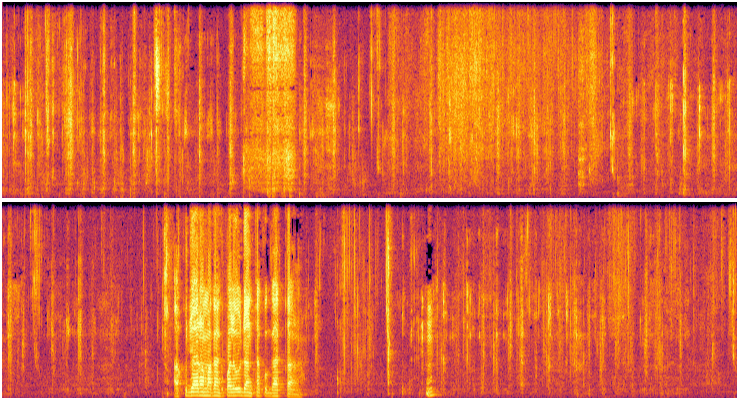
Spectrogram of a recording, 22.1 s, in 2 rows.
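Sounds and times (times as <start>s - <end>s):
tissue rustling: 6.5s - 9.0s.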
